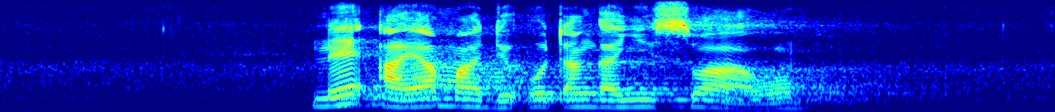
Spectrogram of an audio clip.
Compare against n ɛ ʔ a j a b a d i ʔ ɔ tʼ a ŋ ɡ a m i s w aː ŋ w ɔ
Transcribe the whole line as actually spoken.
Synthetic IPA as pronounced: n ɛ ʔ a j a m a d i ʔ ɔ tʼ a ŋ ɡ a ɲ i s w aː w ɔ

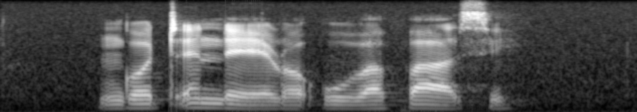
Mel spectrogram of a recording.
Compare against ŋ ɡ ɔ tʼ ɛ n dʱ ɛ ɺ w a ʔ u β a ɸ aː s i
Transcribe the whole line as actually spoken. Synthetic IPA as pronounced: ŋ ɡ ɔ tʼ ɛ n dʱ ɛ ɺ w a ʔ u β a ɸ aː s i

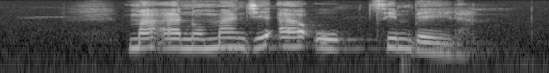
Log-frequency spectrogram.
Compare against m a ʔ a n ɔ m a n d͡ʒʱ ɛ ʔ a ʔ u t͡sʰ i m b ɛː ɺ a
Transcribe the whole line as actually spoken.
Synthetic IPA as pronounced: m a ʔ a n ɔ m a n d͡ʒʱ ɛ ʔ a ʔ u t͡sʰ i m b ɛː ɺ a

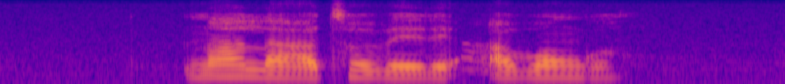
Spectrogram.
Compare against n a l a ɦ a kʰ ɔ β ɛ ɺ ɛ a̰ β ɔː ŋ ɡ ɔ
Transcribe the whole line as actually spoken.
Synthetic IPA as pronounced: n a l a ɦ a tʰ ɔ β ɛ ɺ ɛ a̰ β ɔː ŋ ɡ ɔ

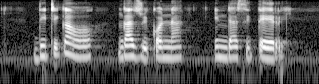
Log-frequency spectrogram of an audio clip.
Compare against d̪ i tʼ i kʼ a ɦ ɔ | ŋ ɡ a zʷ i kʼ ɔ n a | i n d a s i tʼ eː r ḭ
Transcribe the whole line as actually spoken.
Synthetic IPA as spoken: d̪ i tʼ i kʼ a ɦ ɔ | ŋ ɡ a zʷ i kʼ ɔ n a | i n d a s i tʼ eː r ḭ

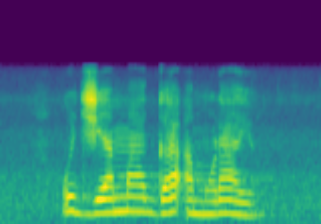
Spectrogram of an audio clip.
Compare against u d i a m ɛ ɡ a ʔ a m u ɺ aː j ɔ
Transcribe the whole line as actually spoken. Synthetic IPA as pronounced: u d͡ʒ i a m a ɡ a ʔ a m u ɺ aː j ɔ

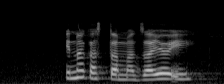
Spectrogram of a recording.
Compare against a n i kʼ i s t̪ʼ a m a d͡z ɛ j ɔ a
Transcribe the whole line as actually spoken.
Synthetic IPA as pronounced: i n a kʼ a s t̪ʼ a m a d͡z a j ɔ i

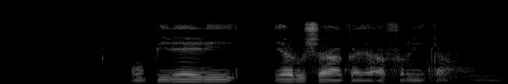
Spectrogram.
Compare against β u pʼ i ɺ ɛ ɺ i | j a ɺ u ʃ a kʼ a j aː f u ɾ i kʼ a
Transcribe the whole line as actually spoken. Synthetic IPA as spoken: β u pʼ i ɺ e ɺ i | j a ɺ u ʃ a kʼ a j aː f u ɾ iː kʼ a

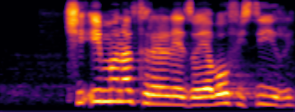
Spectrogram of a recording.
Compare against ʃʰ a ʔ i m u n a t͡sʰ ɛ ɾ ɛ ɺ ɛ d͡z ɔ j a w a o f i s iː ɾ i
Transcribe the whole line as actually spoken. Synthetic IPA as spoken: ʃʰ i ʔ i m ɔ n a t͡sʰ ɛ ɾ ɛ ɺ ɛ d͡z ɔ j a β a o f i s iː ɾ i

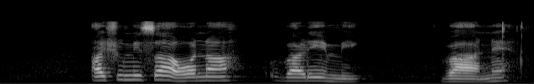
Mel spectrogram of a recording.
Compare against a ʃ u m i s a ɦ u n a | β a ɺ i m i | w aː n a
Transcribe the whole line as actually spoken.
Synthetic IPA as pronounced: a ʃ u m i s a ɦ ɔ n a | β a ɺ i m i | β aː n ɛ

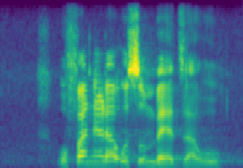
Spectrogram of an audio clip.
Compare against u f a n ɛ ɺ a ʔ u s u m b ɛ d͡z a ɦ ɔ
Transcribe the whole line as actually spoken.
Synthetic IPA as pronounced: u f a n ɛ ɺ a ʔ u s u m b ɛ d͡z a ɦ u

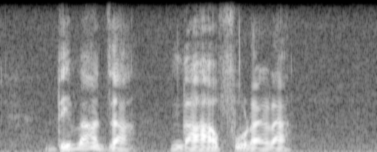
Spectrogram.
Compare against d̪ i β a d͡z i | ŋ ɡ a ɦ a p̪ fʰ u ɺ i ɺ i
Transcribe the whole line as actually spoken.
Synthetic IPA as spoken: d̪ i β a d͡z a | ŋ ɡ a ɦ a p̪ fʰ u ɺ a ɺ a

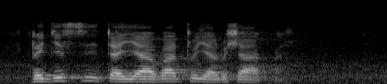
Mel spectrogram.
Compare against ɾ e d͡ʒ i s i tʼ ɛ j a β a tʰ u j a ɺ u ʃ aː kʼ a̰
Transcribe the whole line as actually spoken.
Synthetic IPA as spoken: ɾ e d͡ʒ i s i tʼ a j a β a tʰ u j a ɺ u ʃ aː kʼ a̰

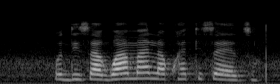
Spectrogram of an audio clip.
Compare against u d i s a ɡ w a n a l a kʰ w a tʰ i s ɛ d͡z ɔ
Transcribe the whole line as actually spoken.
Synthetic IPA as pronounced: u d i s a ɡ w a m a l a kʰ w a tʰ i s ɛː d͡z ɔ

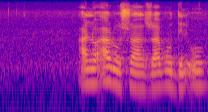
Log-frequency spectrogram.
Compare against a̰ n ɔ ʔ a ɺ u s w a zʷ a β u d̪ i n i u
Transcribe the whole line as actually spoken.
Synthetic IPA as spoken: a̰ n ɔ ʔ a ɺ u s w a zʷ a β u d̪ i n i u

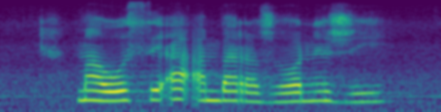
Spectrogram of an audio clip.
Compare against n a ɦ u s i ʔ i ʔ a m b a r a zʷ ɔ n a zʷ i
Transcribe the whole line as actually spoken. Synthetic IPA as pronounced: m a ɦ o s i ʔ a ʔ a m b a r a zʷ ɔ n ɛ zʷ i

